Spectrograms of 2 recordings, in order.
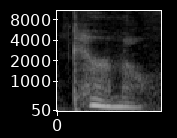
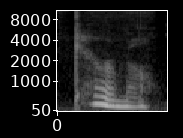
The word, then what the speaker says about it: caramel: substance and it is caramel caramel like a caramel chocolate bar so when I do put it into a sentence I don't quite emphasise the Mel as much as when I say it alone caramel mm-hmm caramel caramel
